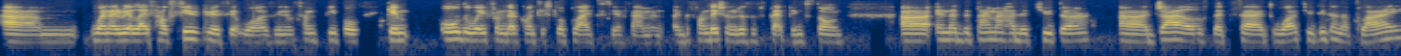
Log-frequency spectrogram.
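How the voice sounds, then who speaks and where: A woman talks at a moderate pace with a fairly low pitch and big swings in loudness. Her intonation stays monotone and flat. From Angola (Luanda). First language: Portuguese. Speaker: artist and former fashion student. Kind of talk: panel conversation.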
